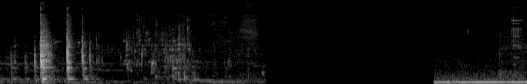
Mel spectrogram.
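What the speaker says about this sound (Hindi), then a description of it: "और यहाँ हैंडपम्प चलाते हुए शिमला की गोरी क्षेत्र में हैंडपम्प चलाते हुए" A hand pump worked in a village in the Shimla area: a few sharp knocks and clanks from the pump handle with splashing water, then a sudden silence and a steady low hum.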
